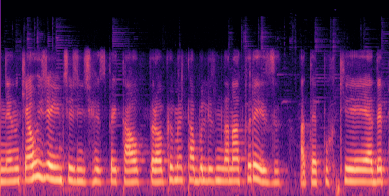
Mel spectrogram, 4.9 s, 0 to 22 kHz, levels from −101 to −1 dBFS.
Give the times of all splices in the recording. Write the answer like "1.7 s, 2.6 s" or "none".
none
